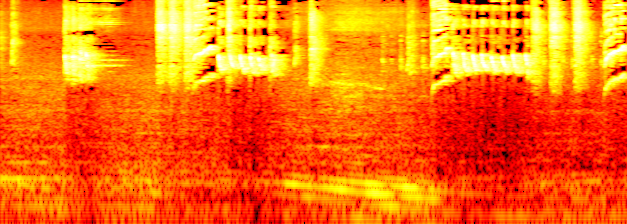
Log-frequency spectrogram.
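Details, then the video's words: Sumatran leafbird (cucak cungko) in full song as a kept bird: bright whistled phrases, rapid trilled runs and quick rising sweeps separated by harsh broadband bursts, with a constant low rumble underneath. "Burung Cucak Cungko Super Gacor"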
